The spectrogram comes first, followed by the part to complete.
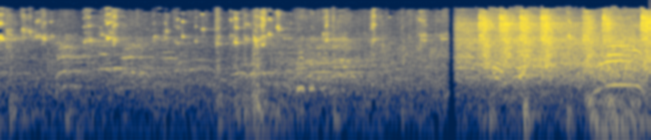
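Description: Basketball being dribbled on an indoor hardwood court, the bounces heard as short knocks over voices in the arena. The sound drops out for an instant about four and a half seconds in, and louder arena noise follows.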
